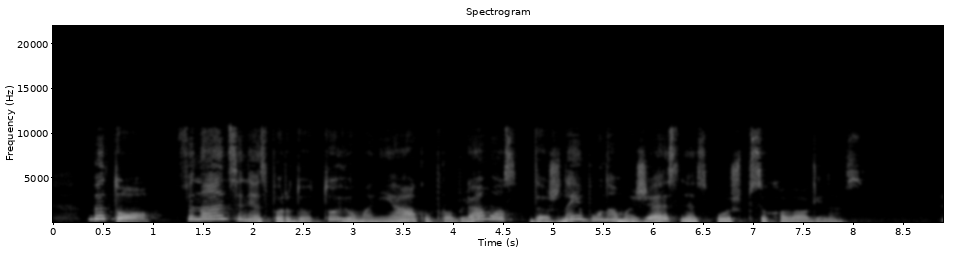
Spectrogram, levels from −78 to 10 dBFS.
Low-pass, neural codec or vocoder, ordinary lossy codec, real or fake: 10.8 kHz; none; MP3, 64 kbps; real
